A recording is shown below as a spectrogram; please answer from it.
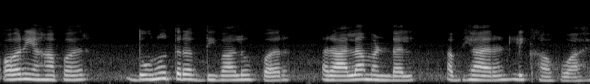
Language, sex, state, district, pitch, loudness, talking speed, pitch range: Hindi, female, Madhya Pradesh, Dhar, 215 Hz, -17 LUFS, 120 wpm, 200-225 Hz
